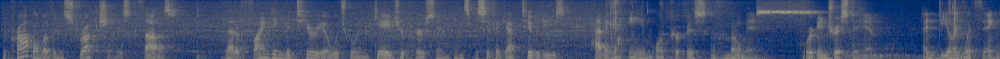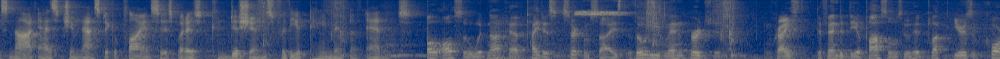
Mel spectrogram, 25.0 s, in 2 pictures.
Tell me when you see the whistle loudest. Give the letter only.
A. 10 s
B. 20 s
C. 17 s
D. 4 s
A.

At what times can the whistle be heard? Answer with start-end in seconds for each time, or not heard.
9.4-10.2, 18.6-20.2.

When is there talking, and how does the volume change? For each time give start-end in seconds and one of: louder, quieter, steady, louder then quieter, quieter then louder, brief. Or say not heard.
0.0-24.9 steady.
